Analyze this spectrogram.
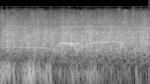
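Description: Audience applause from a live crowd: a steady, dense patter of many hands clapping that fills the whole clip and swells briefly near the middle.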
